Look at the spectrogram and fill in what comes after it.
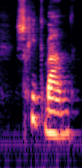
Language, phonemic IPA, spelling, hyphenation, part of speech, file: Dutch, /ˈsxit.baːn/, schietbaan, schiet‧baan, noun, Nl-schietbaan.ogg
- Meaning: shooting range, shooting gallery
